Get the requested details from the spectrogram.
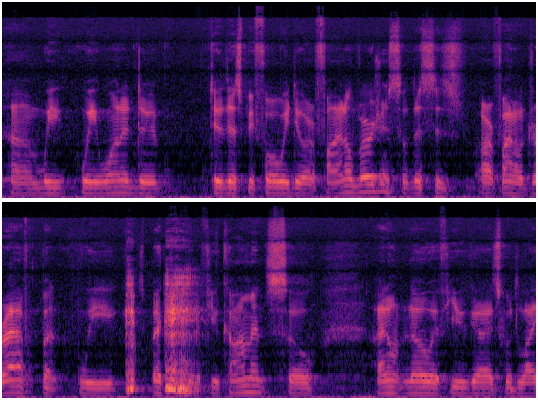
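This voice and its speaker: Quiet and bright, with a sharp tone, a man speaks at a moderate pace in a medium pitch with ordinary pitch variation. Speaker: community committee chair. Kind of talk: committee report to board. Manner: halting. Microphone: too quiet.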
